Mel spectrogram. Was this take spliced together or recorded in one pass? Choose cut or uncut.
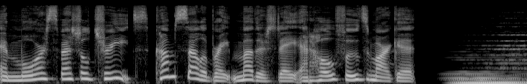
cut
